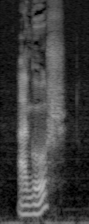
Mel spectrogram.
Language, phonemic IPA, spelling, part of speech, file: French, /a ɡoʃ/, à gauche, prepositional phrase, Fr-à gauche.ogg
- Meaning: 1. on the left 2. to the left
